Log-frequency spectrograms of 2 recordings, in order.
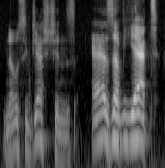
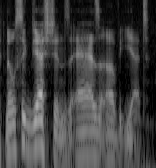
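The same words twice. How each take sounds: First: Slow, louder, higher mock announcement; drawn-out announcement. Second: Said in the usual way. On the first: Shown as a demonstration. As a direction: stretch it out like a host.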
